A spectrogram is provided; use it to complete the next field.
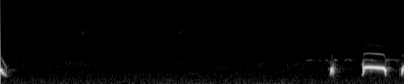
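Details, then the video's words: Spotted dove call for rousing decoy birds and luring doves. The clip is mostly silent. Near the end comes one brief, low cooing phrase: a short note and then a drawn-out hollow coo. "Tiếng chim cu gáy kích bổi nhanh nổi và tập mồi hiệu quả"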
